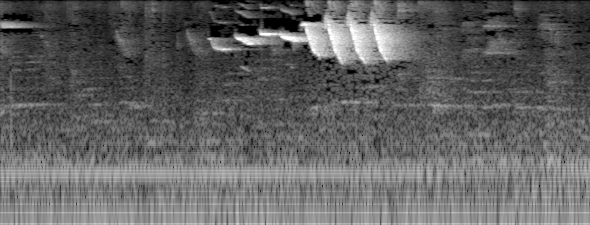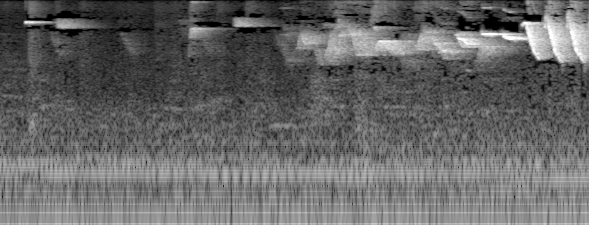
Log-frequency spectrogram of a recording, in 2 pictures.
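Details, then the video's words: ['Two songs of a fibrado rufous-collared sparrow, several seconds apart: high whistled introductory notes lead into bursts of fast, repeated downward-sweeping notes, with isolated whistles between and a constant faint hum.'] "Tico tico fibrado"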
